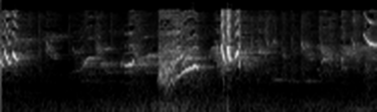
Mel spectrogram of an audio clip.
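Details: Black-winged myna in provoking, nodding song: scattered whistled and slurred notes, one rising sweep and a short sharp double chirp, with quiet gaps between phrases.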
